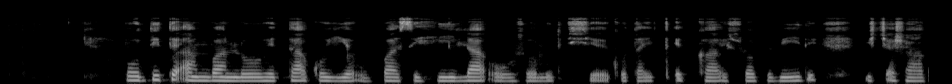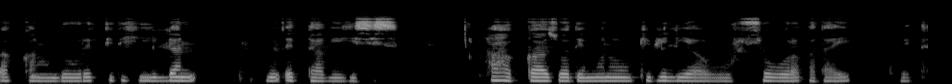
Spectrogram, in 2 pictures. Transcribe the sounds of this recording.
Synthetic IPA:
b̥od̪ːɪt̪ːɛ̰ʔɐmbanloːhɛt̪ːaːkɔjɪjɐʊbːaːsːɪhiːlːaːʔoːsʊwa̰lʊt̪ʼɪsːɪɛ̰kʼɔt̪ɐjt̪ʼɛkːaːɪsːʊwaːpːɛbiːd̪ɪɪt͡ʃːɐʃaːɡɐkːɐnɐwd̪o̞ːɾɛt̪ːɪd̪ɪhiːlːɐn | lɔt̪ʼɛt̪ːaːɡiːɡɪsːɪ̥s | hɐhɐɡːaːzʊwɐd̪ɛmːɐnɐwkɪpɪlɪjawʊɾsːɔwɔɾɐ̰kʼɐt̪ɐj | kʰɔjɛt̪

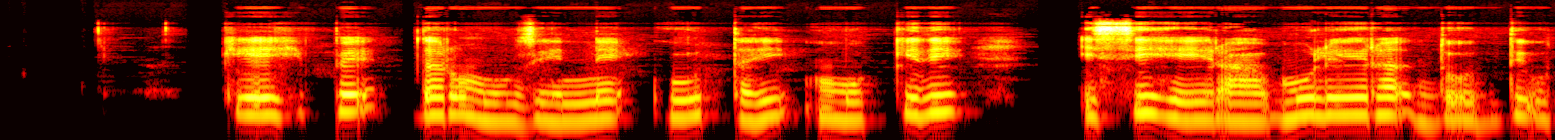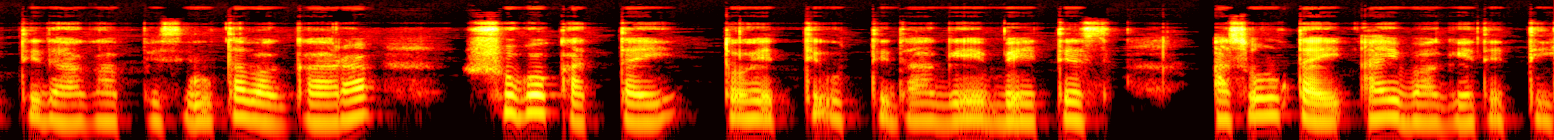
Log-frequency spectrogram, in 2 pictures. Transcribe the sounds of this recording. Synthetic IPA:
kʰe̞ːhɪpːɛd̪ɐɾɔmuːzeːnːɛuːt̪ːɐjmɔkːɪd̪ɪ | ɪsːɪɦe̞ːɾaːmʊleːɾɐd̪oːd̪ːɪʊt̪ːɪd̪aːɡaːpːɛsɪnt̪ːɐbɐɡːaːɾɐ | ʃʊɡɔkɐt̪ːɐjt̪ɔhɛt̪ːɪʊt̪ːɪd̪aːɡe̞ːbe̞ːt̪ːe̞ːs | ʔɐsʊnt̪ːɐjɐjbaːɡe̞ːt̪ɛt̪ːiː

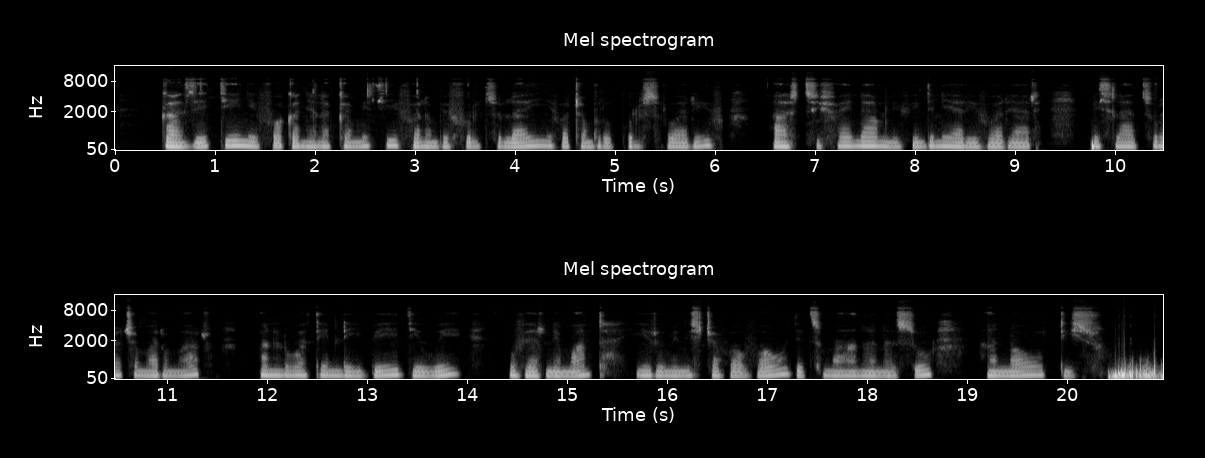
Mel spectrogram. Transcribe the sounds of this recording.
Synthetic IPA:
ɡ̥azet̪iniv̥uakənialakəmisiv̥alambefulut͡sulajefaʈ͡ʂambiɾopʰulusiruaɾivu̥ | azit͡sifajnaminivind̪iniaɾivaɾjaɾi̥ | misilat͡suɾaʈ͡ʂəmaɾumaɾu̥ | aniluat̪enileibed̪ewe | ɡ̥uvernemant̪ə̥ | iɾeminisi̥ʈ͡ʂavavawd̪et͡simaananaz̥u | anawd̪̥isu̥

